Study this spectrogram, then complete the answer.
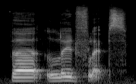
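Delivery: a touch of mock drama; emphatic punchline. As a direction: land it like the blow-up itself. Colleagues describe her temper.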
